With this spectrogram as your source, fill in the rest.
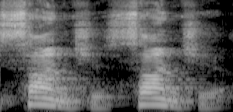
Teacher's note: A-da uzanma var, vurğu vardı.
